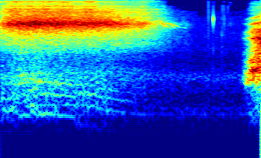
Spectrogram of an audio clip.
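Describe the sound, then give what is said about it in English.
A long, deep, full breath drawn into the belly and chest together. A steady, airy hiss lasts about two seconds, then fades to near silence before the next breath starts. No one speaks. “that to me feels like a very long, deep, full breath, just belly and chest together.”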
